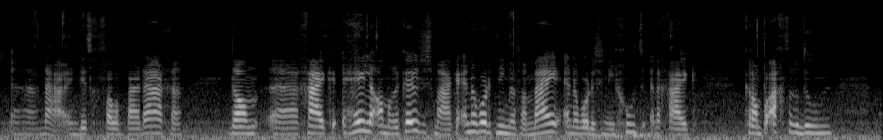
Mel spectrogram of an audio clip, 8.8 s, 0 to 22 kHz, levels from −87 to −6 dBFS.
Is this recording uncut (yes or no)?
yes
